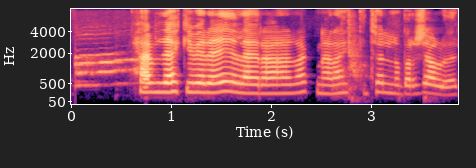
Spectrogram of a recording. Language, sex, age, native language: Icelandic, female, 14, Icelandic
